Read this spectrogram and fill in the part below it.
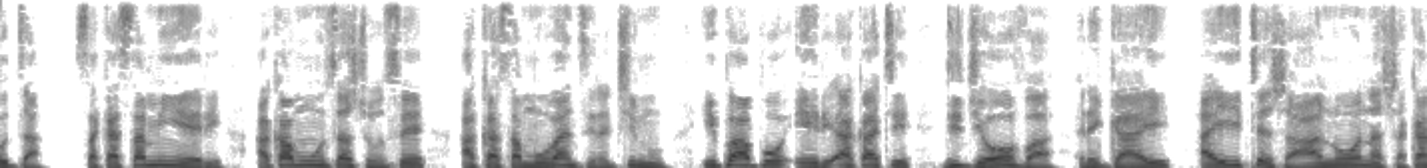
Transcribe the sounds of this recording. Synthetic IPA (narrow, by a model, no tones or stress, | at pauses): sakasamue̞ɾi | akamuːd͡zaʐo̞se̞ | akasamuʋanziɾat͡ʃiːn̤u | ipap̬o̞ʔe̞ɾiakaːtindid͡ʒe̞ɦo̞vʱare̞ɡʱaiaite̞ʐaːno̞ːnaʐakaa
